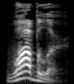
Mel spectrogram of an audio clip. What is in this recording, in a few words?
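"wobbler", English, British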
